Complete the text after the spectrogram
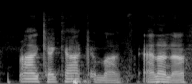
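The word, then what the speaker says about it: Ronkonkoma: Sometimes you got to switch at Ronkonkomo, that's usually where the switch happens for Greenport. – That's right. – You got to switch. – I didn't know how to pronounce it. – Ronkonkomo.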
